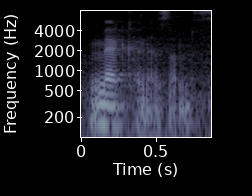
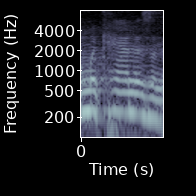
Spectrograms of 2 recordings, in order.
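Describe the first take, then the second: First: The stress falls on the first syllable. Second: The stress falls on a later syllable. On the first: The speaker calls it right. "make sure the stress is on the first syllable" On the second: The speaker calls it wrong. "so no mechanism"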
